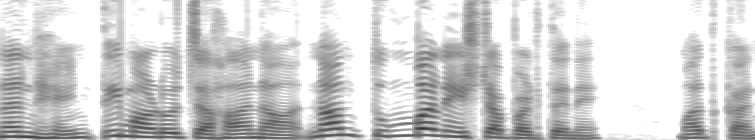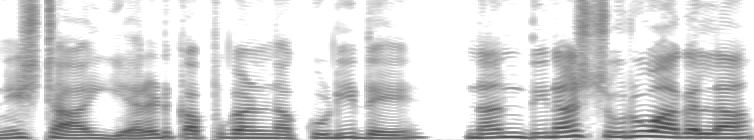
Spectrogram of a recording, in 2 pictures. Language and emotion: Kannada, happy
